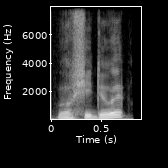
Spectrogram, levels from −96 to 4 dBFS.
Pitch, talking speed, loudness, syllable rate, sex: 115 Hz, 265 wpm, -15 LUFS, 6.2 syllables/s, male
